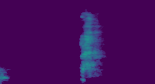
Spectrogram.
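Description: A crying man's brief choked vocal sound, then about a second later a heavy sighing breath that fades out.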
